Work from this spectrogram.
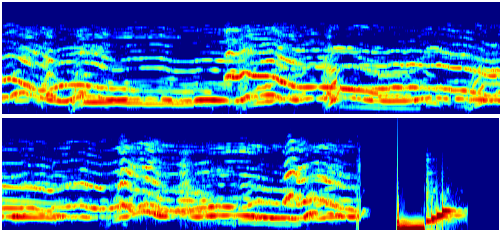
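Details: Several dogs howl in chorus like a wolf pack, long sliding tones bending up and down and weaving over one another almost without a break, then a sudden loud clattering thump near the end.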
